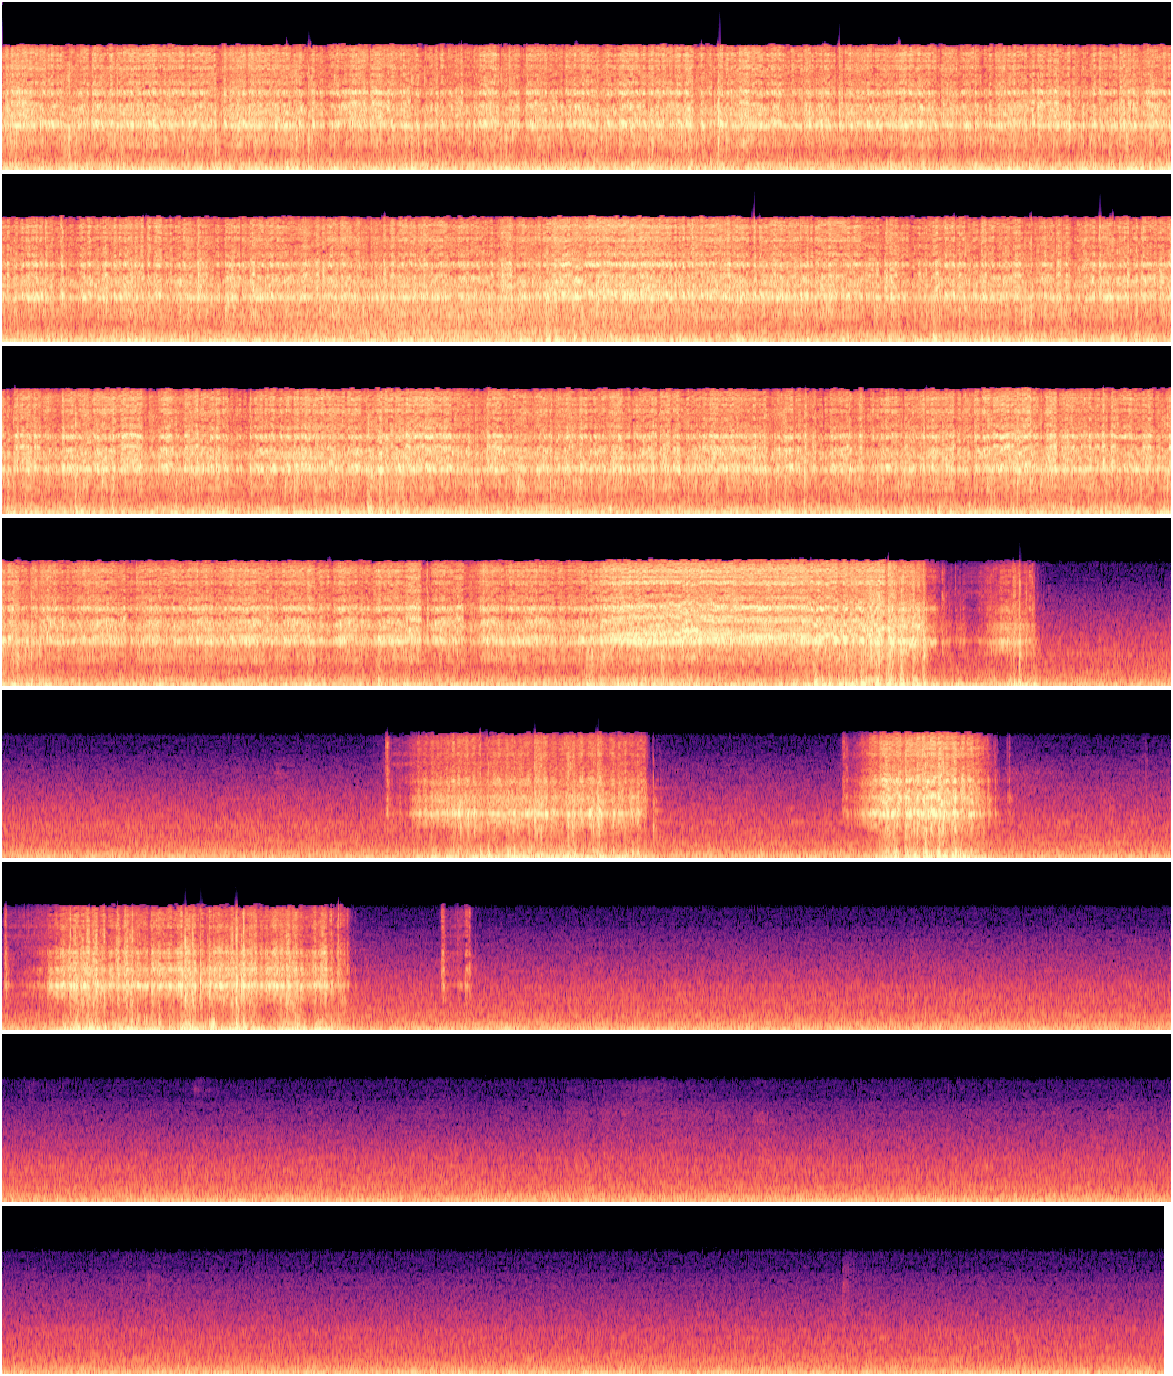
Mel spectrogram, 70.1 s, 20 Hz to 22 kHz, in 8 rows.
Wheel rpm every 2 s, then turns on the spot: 160, 160, 160, 160, 160, 160, 160, 160, 160, 160, 160, 160, 160, 160, 160, 160, 60, 0, 0, 30, 40, 10, 40, 0, 0, 0, 0, 0, 0, 0, 0, 0, 0, 0, 0.
32-34 38-46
